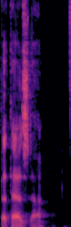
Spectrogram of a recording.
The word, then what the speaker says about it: Bethesda: is a pool called in hebrew it's normally pronounced bethesda and let's look at that just for interest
